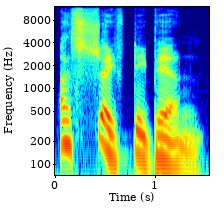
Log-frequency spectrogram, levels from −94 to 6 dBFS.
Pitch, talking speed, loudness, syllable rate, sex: 120 Hz, 115 wpm, -17 LUFS, 3.6 syllables/s, male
